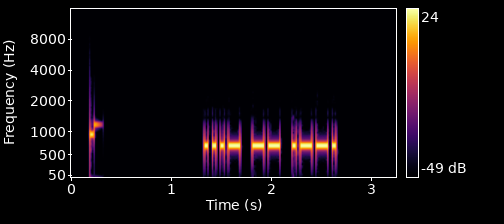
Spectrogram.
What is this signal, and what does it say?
Morse code, heard as a keyed tone, about 30 wpm, 700 Hz. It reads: VMP
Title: USA Call Sign Postfixes - 3 Letters 30wpm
